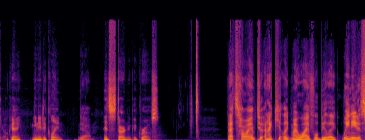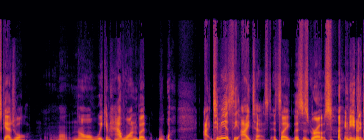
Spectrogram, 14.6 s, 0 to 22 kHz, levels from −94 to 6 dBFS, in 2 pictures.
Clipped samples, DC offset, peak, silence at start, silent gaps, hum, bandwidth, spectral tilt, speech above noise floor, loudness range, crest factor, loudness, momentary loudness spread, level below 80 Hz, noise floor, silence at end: under 0.1%; under 0.1%; -2 dBFS; 0.1 s; none; none; 19.5 kHz; -3.5 dB/octave; 47 dB; 6 LU; 24 dB; -25 LUFS; 12 LU; -56 dBFS; -72 dBFS; 0 s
